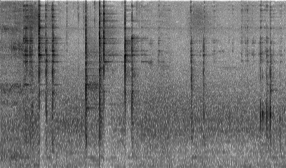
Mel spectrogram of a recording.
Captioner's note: metal clanging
